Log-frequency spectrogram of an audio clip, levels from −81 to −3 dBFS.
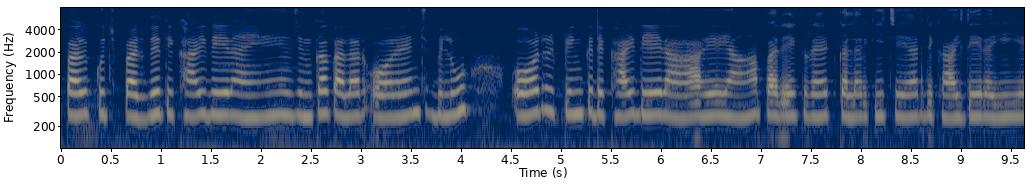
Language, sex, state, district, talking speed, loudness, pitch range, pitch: Hindi, female, Chhattisgarh, Rajnandgaon, 175 wpm, -38 LUFS, 270-285 Hz, 275 Hz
